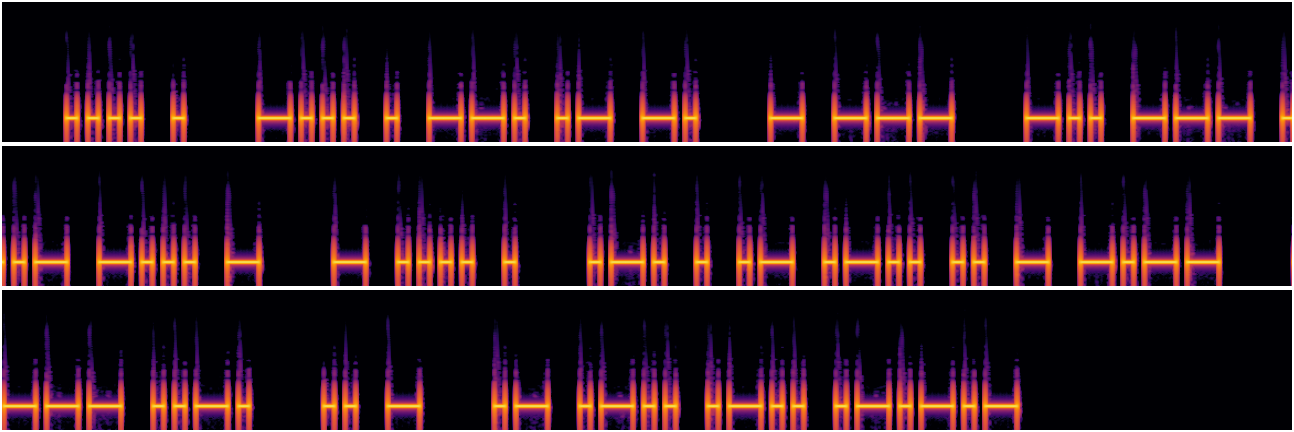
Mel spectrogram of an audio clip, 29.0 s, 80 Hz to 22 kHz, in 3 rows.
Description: Morse code, heard as a keyed tone, about 15 wpm, 700 Hz. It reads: HE BEGAN TO DOUBT THE REALITY OF IT ALL.
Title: Sentences from Top 1500 Words 15wpm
